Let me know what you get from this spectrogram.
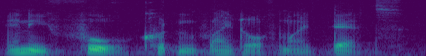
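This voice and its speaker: A man voicing a bitter, proud young gentleman who is ruined and desperate, speaking formally and emotionally in an audiobook story. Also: low voice, lively intonation, normal speed, slightly rough, no room sound, narrow, tinny audio, exaggerated voice. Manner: emotional, self-reproaching, formal.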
